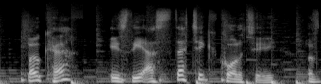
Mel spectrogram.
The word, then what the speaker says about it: bokeh: It's pronounced bo as in bone and ke as in Kenneth, and you're meant to give equal stress to each syllable.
